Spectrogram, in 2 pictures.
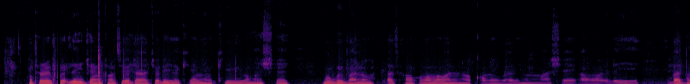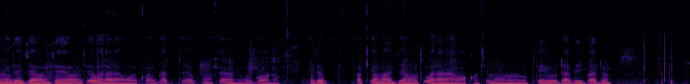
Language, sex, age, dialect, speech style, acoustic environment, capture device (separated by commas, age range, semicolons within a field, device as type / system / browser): Yoruba, male, 25-34, Nigeria - Nigerian Standard, excited, nature, mobile / Linux / Chrome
